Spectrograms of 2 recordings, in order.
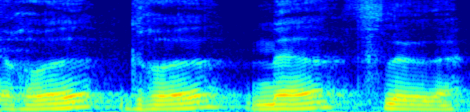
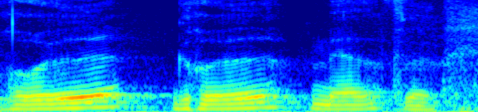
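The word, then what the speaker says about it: rødgrød med fløde: Et il y a un dessert qui est très dur à prononcer, c'est re, gre, me, fleu.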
